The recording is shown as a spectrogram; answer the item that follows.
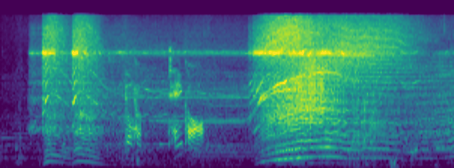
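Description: DJI Mavic Pro quadcopter's propellers spinning up for a hand launch: a whirring whine that rises and falls twice briefly, then climbs loudly about three seconds in as the drone lifts off and slowly drops in pitch.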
